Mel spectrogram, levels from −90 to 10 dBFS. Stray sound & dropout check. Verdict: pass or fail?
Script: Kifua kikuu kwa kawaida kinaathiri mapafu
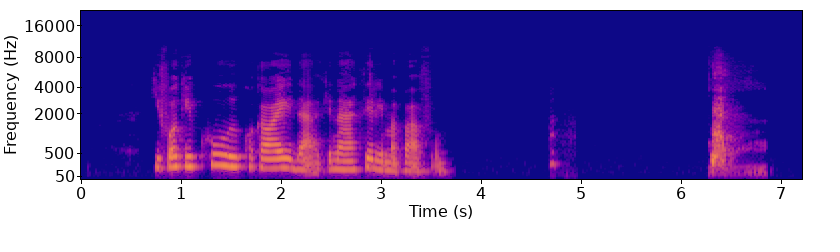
fail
